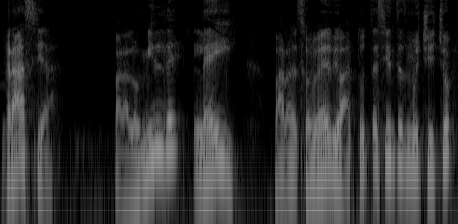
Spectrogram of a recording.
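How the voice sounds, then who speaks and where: A man preaching a sermon in a church hall, animated, asking rhetorical questions and acting out scenes. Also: a little high, normal speed, breathy edge.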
